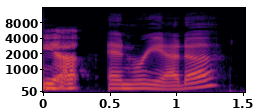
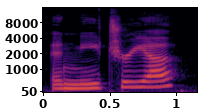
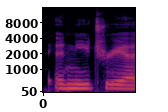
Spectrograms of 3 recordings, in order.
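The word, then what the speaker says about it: Enietra: survivor of last week's episode I kept saying yeah and rieta but in the documentary they pronounce it a nutria so okay I apologize a nutria is the correct way I believe as someone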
